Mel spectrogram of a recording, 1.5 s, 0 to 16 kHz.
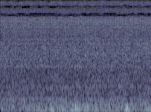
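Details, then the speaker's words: Nissan Cima Y33 VQ30DET after alternator replacement with belts checked for alignment (before, the failed alternator gave a high-pitched noise): even, smooth, low idle rumble with no belt squeal or whine; engine healthy. "Yep. Sounds really healthy. It sounds normal. Before, when my alternator died, it's going on really high pitched."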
